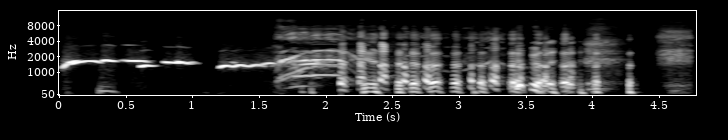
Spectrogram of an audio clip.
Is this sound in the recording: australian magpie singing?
no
